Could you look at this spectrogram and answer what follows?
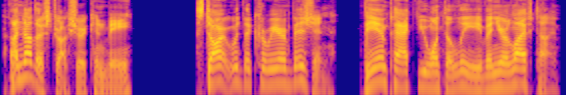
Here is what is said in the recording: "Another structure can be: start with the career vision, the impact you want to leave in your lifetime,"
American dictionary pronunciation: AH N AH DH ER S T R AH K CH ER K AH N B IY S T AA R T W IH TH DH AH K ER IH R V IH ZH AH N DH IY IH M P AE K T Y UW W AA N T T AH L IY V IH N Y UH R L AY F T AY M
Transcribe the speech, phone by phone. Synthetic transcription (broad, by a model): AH N AH DH ER S T R AH K CH ER K AH N B IY S T AA R T W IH DH AH K ER IH R V IH ZH AH N DH IY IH M P AE K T Y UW W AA N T T AH L IY V IH N Y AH R L AY F T AY M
